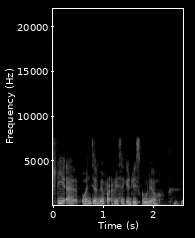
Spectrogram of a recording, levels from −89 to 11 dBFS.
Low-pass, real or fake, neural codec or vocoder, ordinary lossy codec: none; real; none; none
